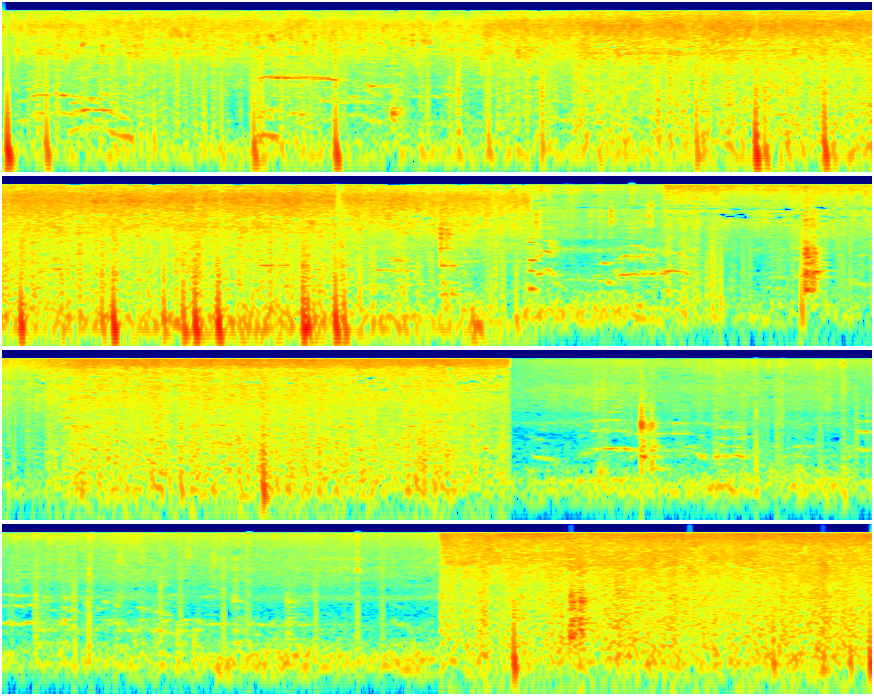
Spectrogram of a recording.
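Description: Chopped onions, green chillies and tomatoes sizzling in hot oil in a wok, stirred with a wooden spatula with occasional scrapes and clicks against the pan. The sizzle is loud and steady, then softer for several seconds past the middle before picking up again.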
